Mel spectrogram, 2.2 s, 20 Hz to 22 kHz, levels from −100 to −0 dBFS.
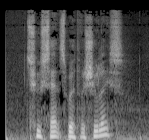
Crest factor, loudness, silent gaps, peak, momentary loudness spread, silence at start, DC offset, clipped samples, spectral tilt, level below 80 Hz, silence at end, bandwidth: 18 dB; -23 LUFS; none; -6 dBFS; 9 LU; 0.1 s; under 0.1%; under 0.1%; -4 dB/octave; -42 dBFS; 0 s; 16.5 kHz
